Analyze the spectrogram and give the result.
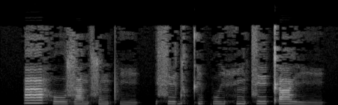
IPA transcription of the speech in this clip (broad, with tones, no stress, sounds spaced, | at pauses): aː˦ h oː˨ z a˨ n s ʊ˨ n pʰ i˨ | s ɪ˨ d ʊ˦ kʼ i˨ kʷ iː˨ h ĩ˦˨ t͡s eː˦ kʼ a˦ ɣ i˨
